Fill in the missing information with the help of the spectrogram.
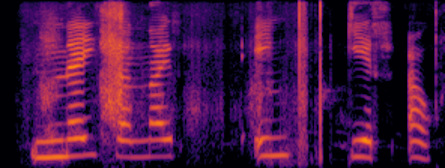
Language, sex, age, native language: Icelandic, female, 8, Icelandic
